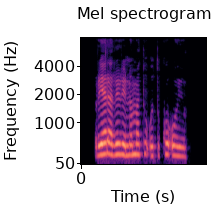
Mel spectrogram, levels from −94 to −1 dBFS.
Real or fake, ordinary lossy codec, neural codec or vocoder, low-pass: real; none; none; none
